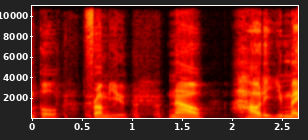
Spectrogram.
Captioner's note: laughs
